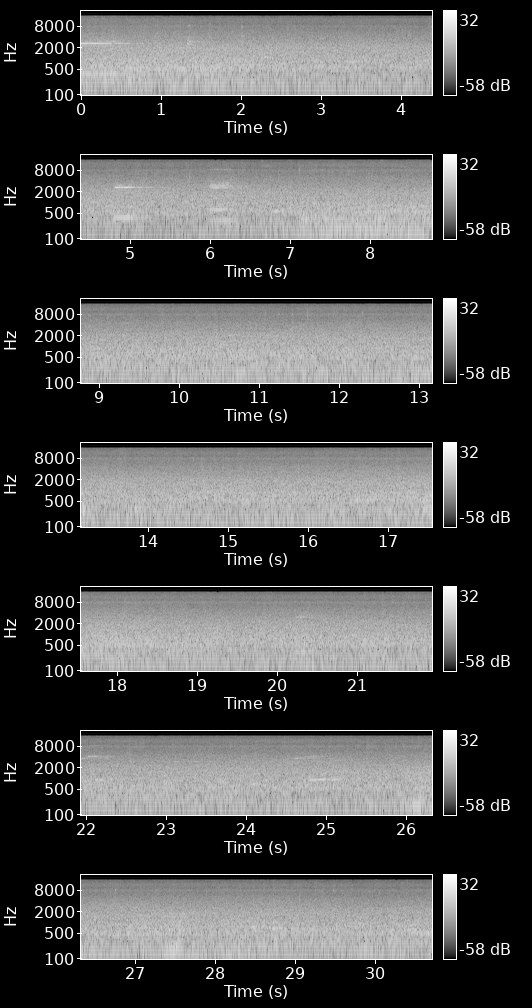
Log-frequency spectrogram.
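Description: Heavy rain pouring steadily onto a flooded street, with a few short vehicle horn beeps in the first six seconds.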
